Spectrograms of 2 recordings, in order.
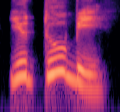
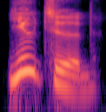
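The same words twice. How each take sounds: First: The final B is strong and fully released. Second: The final B is very light and subtle. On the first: The speaker calls it wrong. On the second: The speaker calls it right. "So just a, a little B"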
